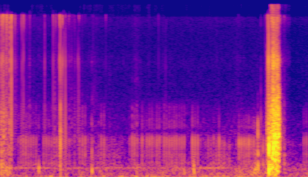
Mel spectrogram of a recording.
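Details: Domestic cat snoring, a soft low rumbling pulse train broken by brief gaps, with several sharp clicks and one loud rustling burst near the end.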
